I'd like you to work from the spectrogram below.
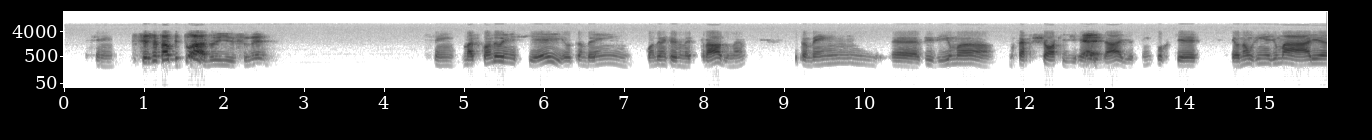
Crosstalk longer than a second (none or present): none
